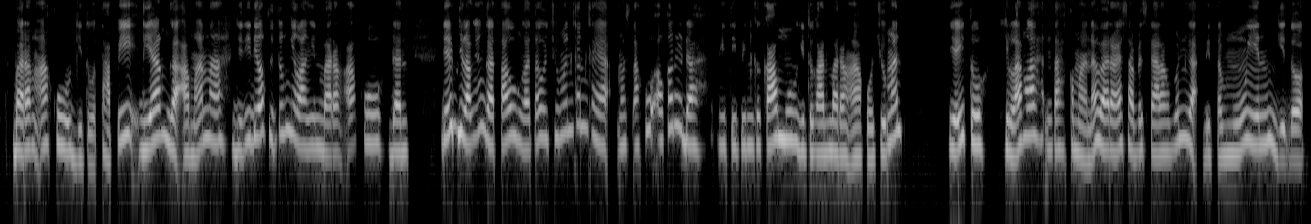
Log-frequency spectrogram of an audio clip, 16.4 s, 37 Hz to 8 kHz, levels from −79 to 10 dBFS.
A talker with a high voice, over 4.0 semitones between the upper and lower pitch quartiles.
Yes: high, 240 Hz; average, 4.5 semitones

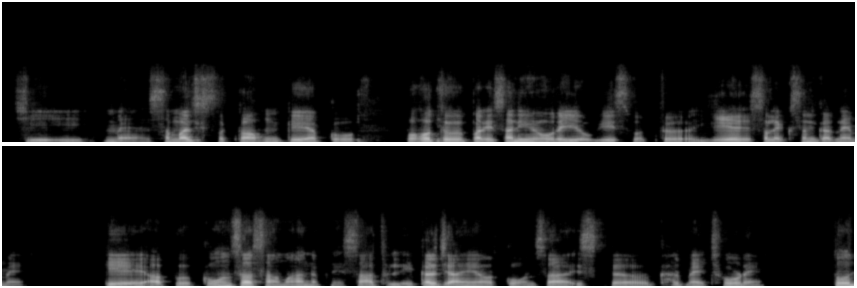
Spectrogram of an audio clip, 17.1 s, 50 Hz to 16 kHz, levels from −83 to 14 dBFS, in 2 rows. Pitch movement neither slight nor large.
No: narrow, 1.7 semitones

